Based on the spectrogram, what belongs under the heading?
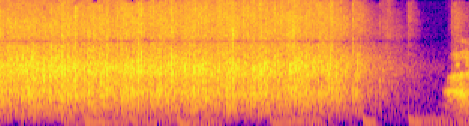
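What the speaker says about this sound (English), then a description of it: "So I have to give some applause to Stacy." Studio applause and clapping from an audience, a steady dense patter that carries on for about two and a half seconds before briefly dipping and then picking up again near the end.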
